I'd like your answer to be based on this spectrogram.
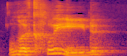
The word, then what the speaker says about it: Laclede: Another mispronunciation. Laclede should be Lacled.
